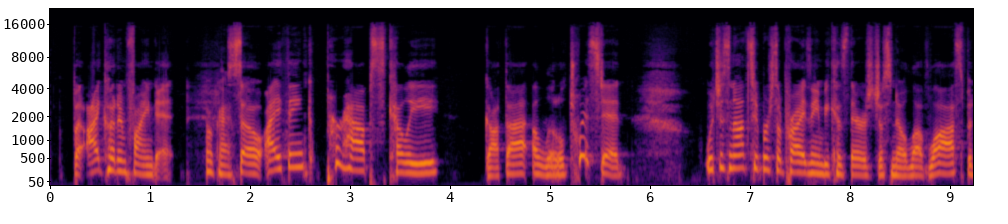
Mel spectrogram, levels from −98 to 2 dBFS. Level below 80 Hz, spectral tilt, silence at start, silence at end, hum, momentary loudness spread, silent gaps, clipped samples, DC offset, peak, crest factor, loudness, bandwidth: -60 dBFS; -4 dB/octave; 0.25 s; 0 s; none; 9 LU; none; under 0.1%; under 0.1%; -14 dBFS; 16 dB; -30 LUFS; 16.5 kHz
